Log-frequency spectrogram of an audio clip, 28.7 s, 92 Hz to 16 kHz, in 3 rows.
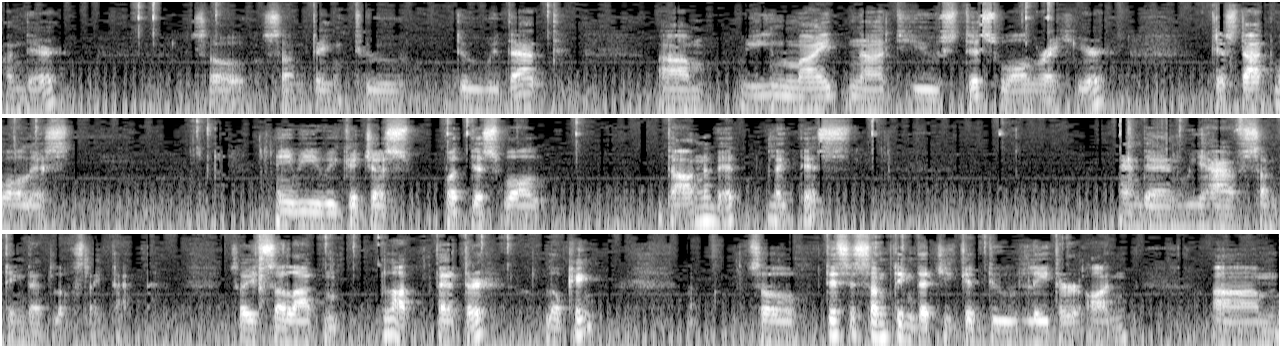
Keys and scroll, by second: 9.0 Delete, 11.5 ctrl+z, 17.9 Escape.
